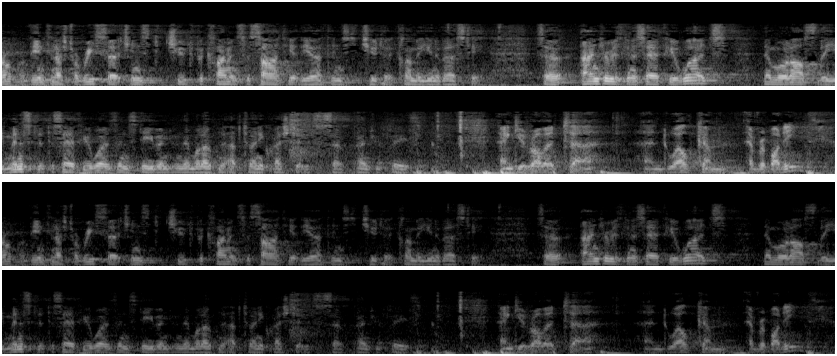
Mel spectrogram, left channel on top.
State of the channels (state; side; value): quieter; right; 13.3 dB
